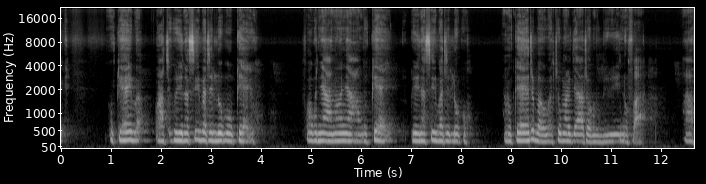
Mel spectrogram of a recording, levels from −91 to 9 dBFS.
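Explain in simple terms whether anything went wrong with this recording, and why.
Nothing went wrong with this audio that a listener can hear.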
